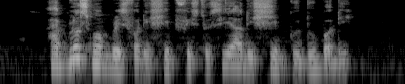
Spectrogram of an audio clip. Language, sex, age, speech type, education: Nigerian Pidgin, male, 30-45, spontaneous, tertiary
